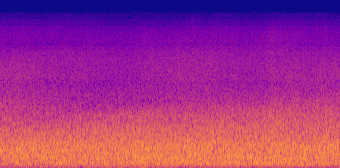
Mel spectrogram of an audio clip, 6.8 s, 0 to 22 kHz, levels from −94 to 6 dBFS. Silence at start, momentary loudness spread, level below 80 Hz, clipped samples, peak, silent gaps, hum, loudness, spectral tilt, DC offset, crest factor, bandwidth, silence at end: 0 s; 1 LU; -40 dBFS; under 0.1%; -6 dBFS; none; none; -20 LUFS; -7.5 dB/octave; under 0.1%; 12 dB; 14 kHz; 0 s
